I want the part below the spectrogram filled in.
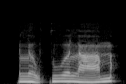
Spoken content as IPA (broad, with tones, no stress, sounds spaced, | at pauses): l ə˧˩ w t̪ u˧ ə̯ l a˨˦ m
